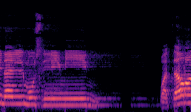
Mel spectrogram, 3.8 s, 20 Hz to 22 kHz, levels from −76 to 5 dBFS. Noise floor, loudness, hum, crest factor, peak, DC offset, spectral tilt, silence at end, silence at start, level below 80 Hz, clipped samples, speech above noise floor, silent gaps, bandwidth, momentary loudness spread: -60 dBFS; -25 LUFS; none; 20 dB; -6 dBFS; under 0.1%; -3.5 dB/octave; 0 s; 0 s; -68 dBFS; under 0.1%; 36 dB; none; 15 kHz; 16 LU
